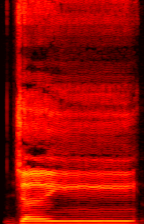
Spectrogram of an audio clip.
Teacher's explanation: Sebut jim dulu. Jai. Kemudian dalam tempoh kadar dua harakat tu barulah wujudkan unsur dengung.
